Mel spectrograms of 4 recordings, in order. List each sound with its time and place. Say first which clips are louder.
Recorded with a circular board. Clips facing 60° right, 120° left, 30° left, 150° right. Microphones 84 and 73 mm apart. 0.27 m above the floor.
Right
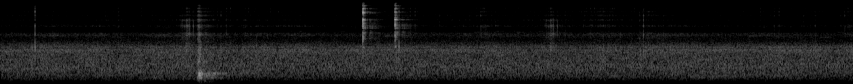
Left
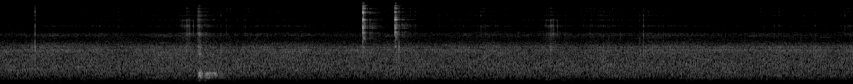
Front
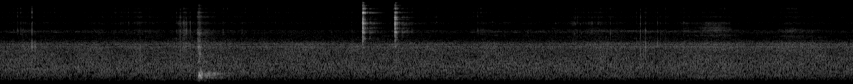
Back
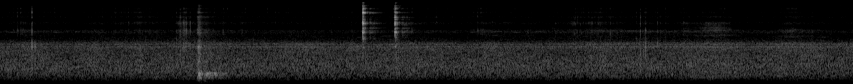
2.0 s a whoosh: right 2 dB, front 2 dB; 80° right, 1.7 m
3.6 s cutlery clinking: left 1 dB, even; 165° right, 0.8 m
